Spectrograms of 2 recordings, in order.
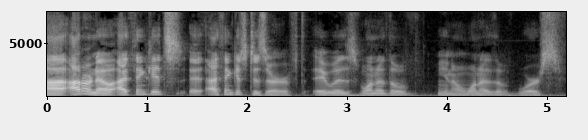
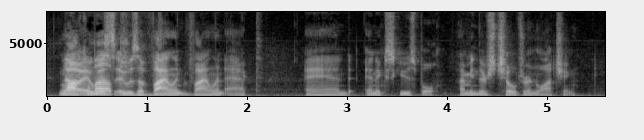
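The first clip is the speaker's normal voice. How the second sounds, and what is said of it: Sarcastic, mock-serious delivery. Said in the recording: “are you still being sarcastic? ... I'm being sarcastic.”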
